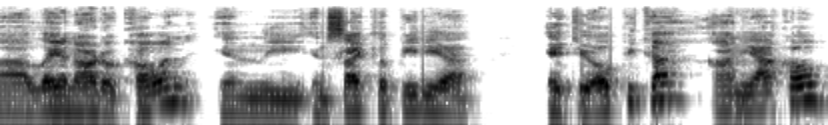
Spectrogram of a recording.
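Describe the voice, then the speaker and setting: A man with medium pitch, somewhat breathy, with lively intonation at a fairly slow pace. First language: Hebrew. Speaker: academic historian. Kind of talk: conference lecture. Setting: online conference from home. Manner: halting, many fillers.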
